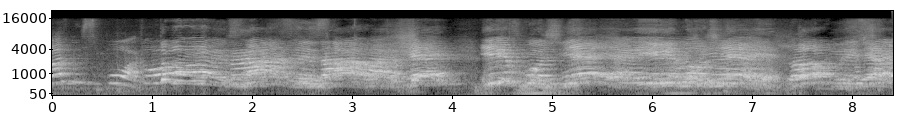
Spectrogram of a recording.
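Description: A group of young children's voices together in unison, reciting a verse in chorus.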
